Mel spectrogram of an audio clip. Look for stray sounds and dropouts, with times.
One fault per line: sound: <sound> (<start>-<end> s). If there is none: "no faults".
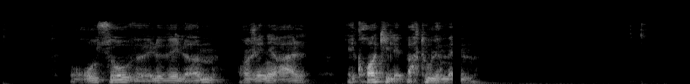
sound: dropout (4.5-4.6 s)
